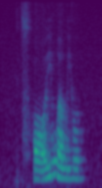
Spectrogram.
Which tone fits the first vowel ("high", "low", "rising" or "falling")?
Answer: rising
